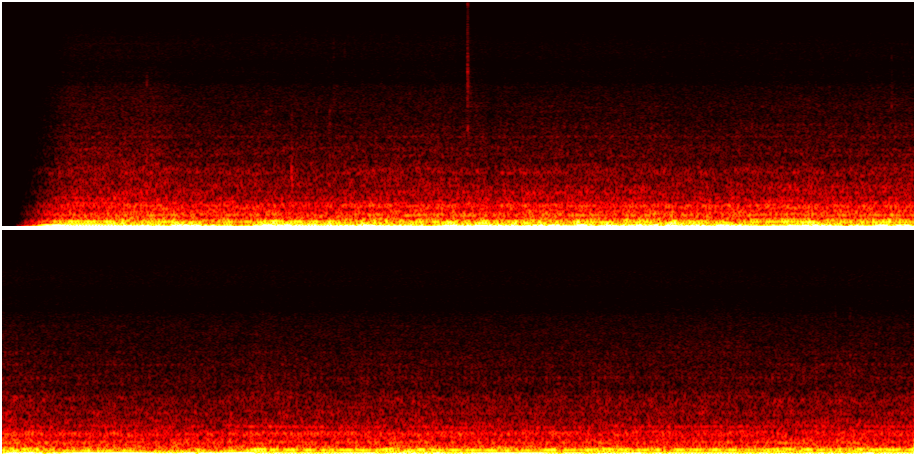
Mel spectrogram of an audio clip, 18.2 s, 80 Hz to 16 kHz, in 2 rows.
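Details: 1985 Toyota Celica 22RE-C idling at a gas station, recorded with doors and windows closed: muffled, deep rumble surging and dipping unevenly before settling somewhat steadier; rough idle.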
